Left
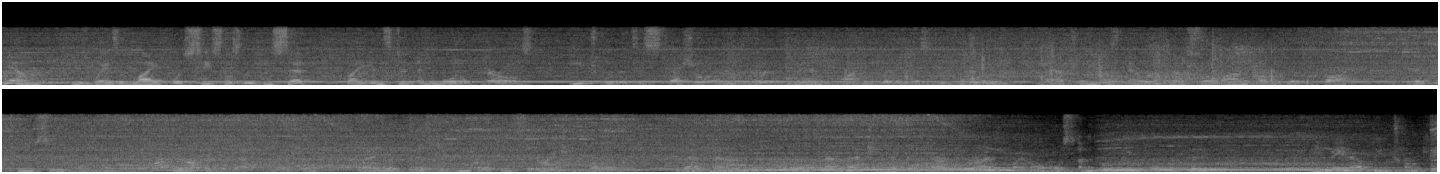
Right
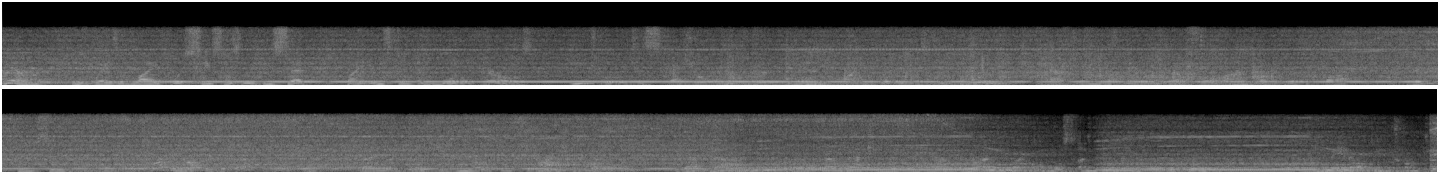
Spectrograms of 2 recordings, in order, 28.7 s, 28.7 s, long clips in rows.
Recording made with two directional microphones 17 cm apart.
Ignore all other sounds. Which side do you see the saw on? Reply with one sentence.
In this clip you hear the saw in the centre.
